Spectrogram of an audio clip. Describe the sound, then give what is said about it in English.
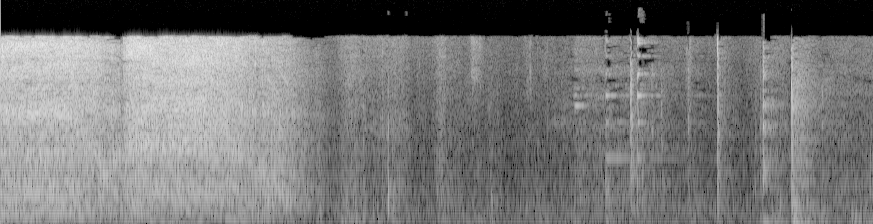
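A blender whirs loudly as it blends almond butter, a dense steady motor roar for about two seconds. It then cuts off, leaving a quieter stretch with a few light clinks and taps. “few more tablespoons of almond butter left. So blend it also.”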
